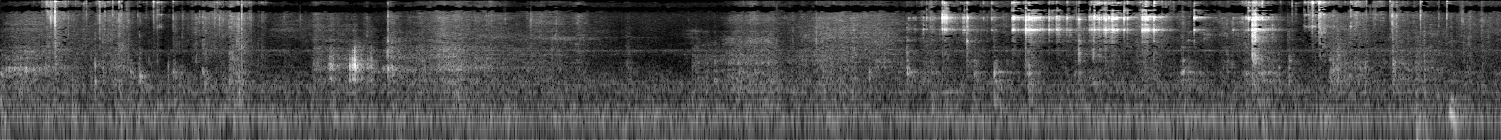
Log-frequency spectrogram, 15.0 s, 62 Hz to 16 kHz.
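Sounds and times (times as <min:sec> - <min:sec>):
bangle bracelets jangling: 0:09.1 - 0:14.3.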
